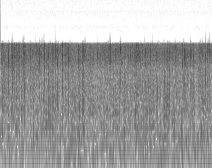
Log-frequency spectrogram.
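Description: Fire sound effect: a steady rushing noise of burning flames, thick with small crackles.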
